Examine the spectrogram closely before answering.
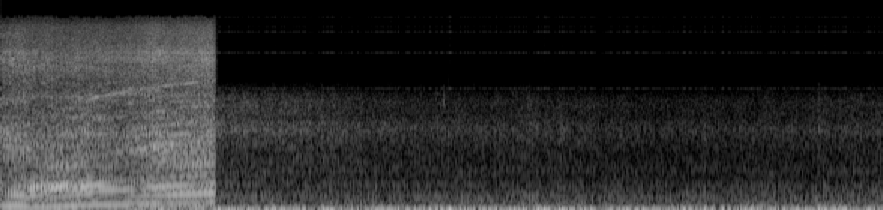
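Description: Suzuki Hayabusa's inline-four engine pulling away under acceleration, its note rising steadily in pitch. About two seconds in it gives way to a rougher, muffled recording of gusty wind rumble from riding at speed.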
